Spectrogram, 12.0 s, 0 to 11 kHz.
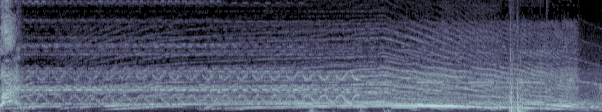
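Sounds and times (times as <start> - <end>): wailing sirens: 0.0 - 12.0
yelping siren: 0.0 - 12.0.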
